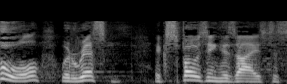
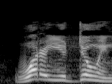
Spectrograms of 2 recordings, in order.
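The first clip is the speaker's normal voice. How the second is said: nervous cry, pitched higher; 5 semitones higher, 4 dB louder than usual. Narrator reads a cave person calling out to a stranger in the dark, cried nervously. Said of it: "one cried nervously".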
